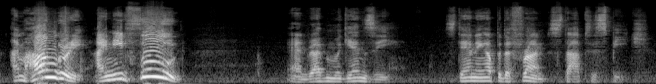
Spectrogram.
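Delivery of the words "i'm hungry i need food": loud, high desperate yell; retold shouting. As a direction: shout it out, begging for food. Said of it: "But he keeps shouting".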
